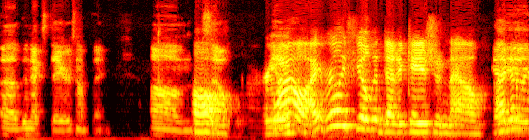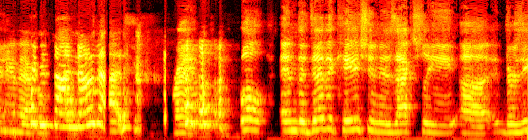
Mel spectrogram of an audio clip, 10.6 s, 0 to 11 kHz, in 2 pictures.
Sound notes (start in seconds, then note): 4.9 speaking faintly; 7.0 laughs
